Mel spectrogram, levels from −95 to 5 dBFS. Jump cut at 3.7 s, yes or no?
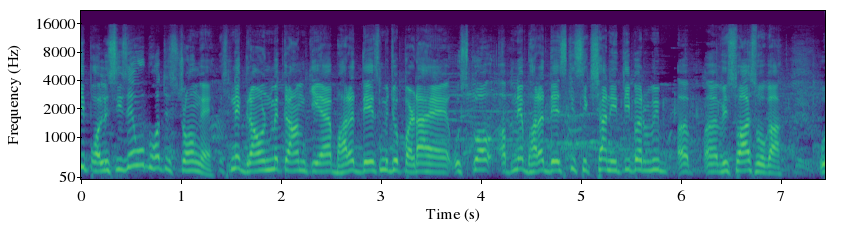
no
